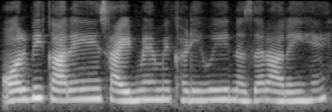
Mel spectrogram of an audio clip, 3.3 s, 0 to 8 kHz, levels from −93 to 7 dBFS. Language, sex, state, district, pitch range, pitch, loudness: Hindi, female, Madhya Pradesh, Bhopal, 215-230 Hz, 220 Hz, -16 LUFS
